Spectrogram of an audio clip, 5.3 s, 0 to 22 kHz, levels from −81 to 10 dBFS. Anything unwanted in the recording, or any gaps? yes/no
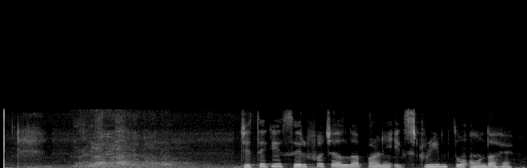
yes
